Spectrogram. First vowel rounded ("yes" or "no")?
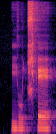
yes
